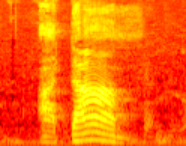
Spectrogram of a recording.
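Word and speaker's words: אדם: Adam. Let us make Adam. That's how it's pronounced.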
